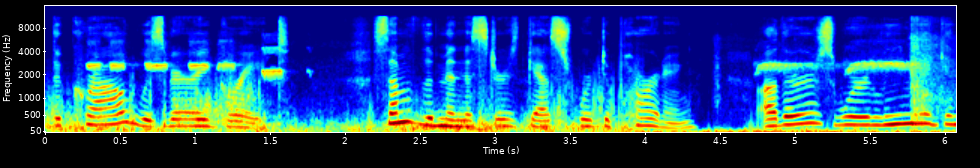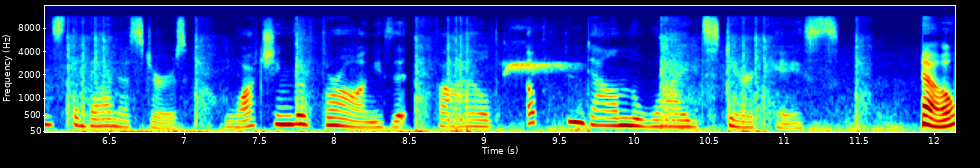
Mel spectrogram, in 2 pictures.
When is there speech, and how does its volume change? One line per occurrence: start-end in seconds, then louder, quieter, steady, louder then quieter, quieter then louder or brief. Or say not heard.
0.0-12.1 steady.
